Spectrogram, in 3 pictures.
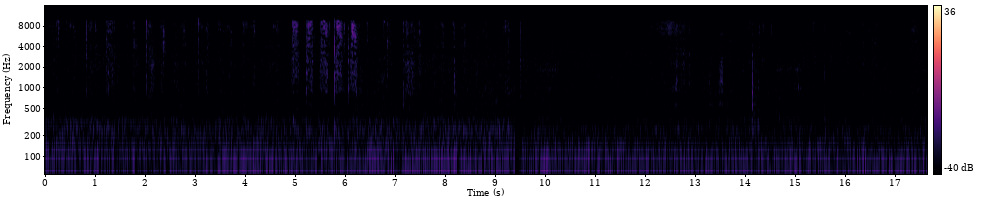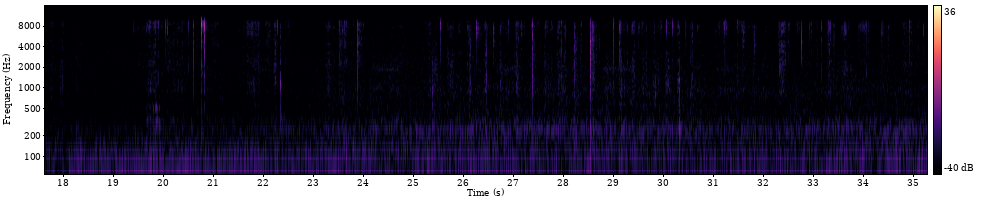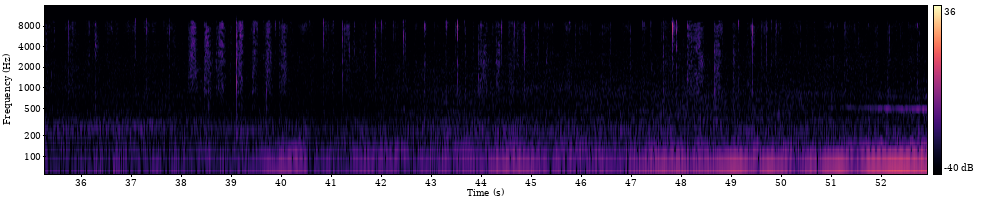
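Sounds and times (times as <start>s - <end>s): slime crackling and popping: 30.1s - 52.9s
low rumble: 48.6s - 52.9s.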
